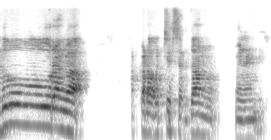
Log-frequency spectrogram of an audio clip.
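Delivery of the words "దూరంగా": slow, with a long held vowel in "దూరంగా"; stretched for distance. Real, not acted. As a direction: draw out "దూరంగా" to paint how far off it is. Stretches the word for far away. ("దూరంగా"ను బాగా సాగదీసి పలకడం)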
